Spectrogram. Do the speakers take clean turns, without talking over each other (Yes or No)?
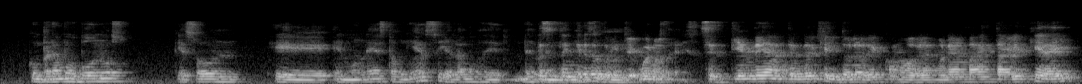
No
